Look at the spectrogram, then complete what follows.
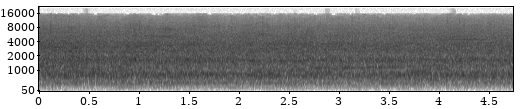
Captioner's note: audience cheering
